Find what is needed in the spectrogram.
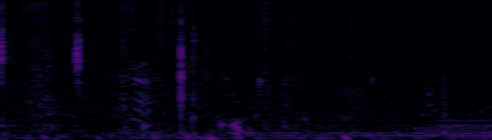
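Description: Faint hoofbeats of a horse walking on a dirt arena: a few sharp clicks in the first second, then quieter.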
